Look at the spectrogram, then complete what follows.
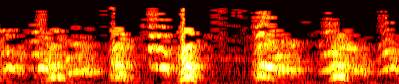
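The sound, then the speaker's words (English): A sled dog, the Wonder Dog King of Sergeant Preston, an Eskimo League dog blazing the trail through storm and snow in the Yukon, barks and yips excitedly in a rapid, uneven series of about five or six loud calls, with no voices present. “The Wonder Dog King, swiftest and strongest of Eskimo League dogs, blazes the trail through storm and snow for Sergeant Preston as he meets a challenge of the Yukon.”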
